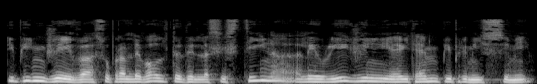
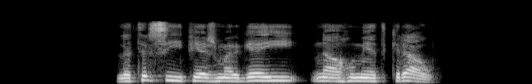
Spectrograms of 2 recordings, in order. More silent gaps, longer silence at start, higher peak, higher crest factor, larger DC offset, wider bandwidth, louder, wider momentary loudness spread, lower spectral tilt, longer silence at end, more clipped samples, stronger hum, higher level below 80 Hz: neither; second, 0.1 s vs 1.15 s; about the same, -2 dBFS vs 0 dBFS; about the same, 14 dB vs 14 dB; neither; about the same, 8.8 kHz vs 8 kHz; second, -15 LUFS vs -12 LUFS; about the same, 5 LU vs 7 LU; first, -7.5 dB/octave vs -5.5 dB/octave; second, 0.05 s vs 1 s; neither; neither; first, -50 dBFS vs -58 dBFS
